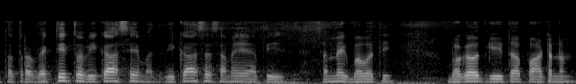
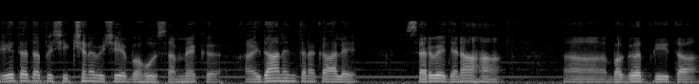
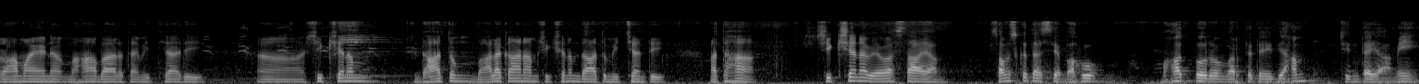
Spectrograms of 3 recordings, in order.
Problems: background sounds at intervals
